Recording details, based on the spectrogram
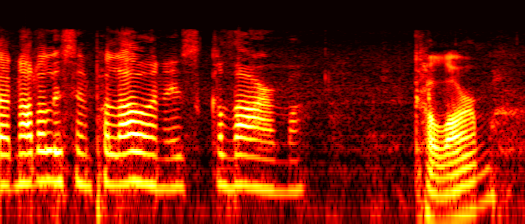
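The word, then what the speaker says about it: kedarm: in palan is garm Karm Karm so k e d a r m card the K is kind of like a g sound a little bit but it's still K Karm what depth range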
